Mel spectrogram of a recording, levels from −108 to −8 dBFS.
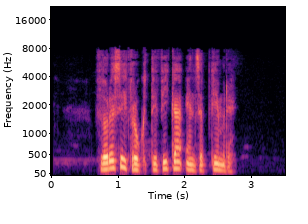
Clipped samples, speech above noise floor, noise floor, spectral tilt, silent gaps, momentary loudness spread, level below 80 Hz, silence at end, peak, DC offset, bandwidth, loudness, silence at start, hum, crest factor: under 0.1%; 60 dB; -83 dBFS; -6 dB/octave; none; 9 LU; -62 dBFS; 0.8 s; -6 dBFS; under 0.1%; 8.2 kHz; -24 LUFS; 0.7 s; none; 20 dB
